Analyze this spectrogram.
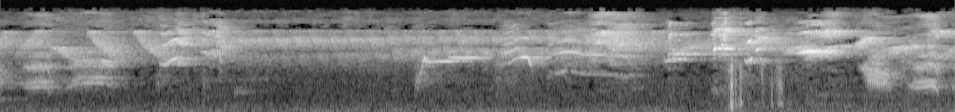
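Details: Oriental magpie-robin, a household bird facing a courage test, sings fast descending whistles that run into a sustained high buzzy trill, punctuated by a sharp click and loud squeaky notes toward the end.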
